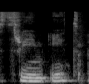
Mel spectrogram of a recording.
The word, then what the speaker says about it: Stream IT: This project has a different pronunciation. As a coordinator, I pronounce it as Stream It project.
